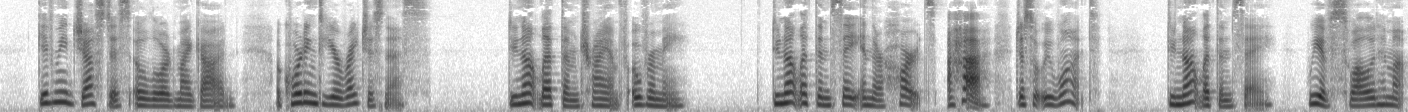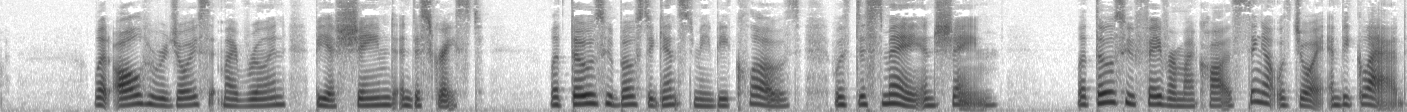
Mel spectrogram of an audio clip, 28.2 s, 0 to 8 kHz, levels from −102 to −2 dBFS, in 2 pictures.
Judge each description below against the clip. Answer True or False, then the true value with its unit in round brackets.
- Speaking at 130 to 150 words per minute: False (165 wpm)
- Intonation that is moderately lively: True (3.6 semitones)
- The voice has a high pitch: True (200 Hz)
